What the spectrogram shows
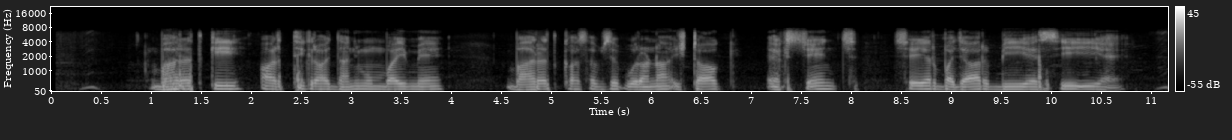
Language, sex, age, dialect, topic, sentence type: Hindi, male, 18-24, Hindustani Malvi Khadi Boli, banking, statement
